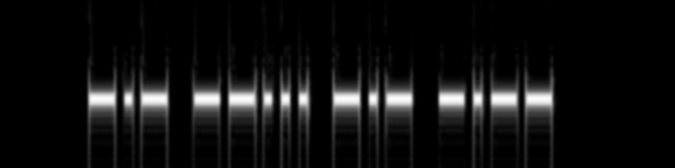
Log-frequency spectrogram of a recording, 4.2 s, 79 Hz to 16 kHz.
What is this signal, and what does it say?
Morse code, heard as a keyed tone, about 22 wpm, 700 Hz. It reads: K7KY
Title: Easy Call Signs Repeated 2x - 22wpm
